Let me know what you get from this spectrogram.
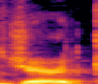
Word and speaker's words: Jered: Yeah, my name is Jared King, spelled the exact same way. Not King with Russo, but Jared and Jared spelled the exact same way, J-E-R-E-D.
